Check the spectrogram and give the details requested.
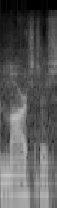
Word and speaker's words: Marsters: We're going to talk to James Marsters. That's how you say it, right? Yeah, Marsters. Thank you.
